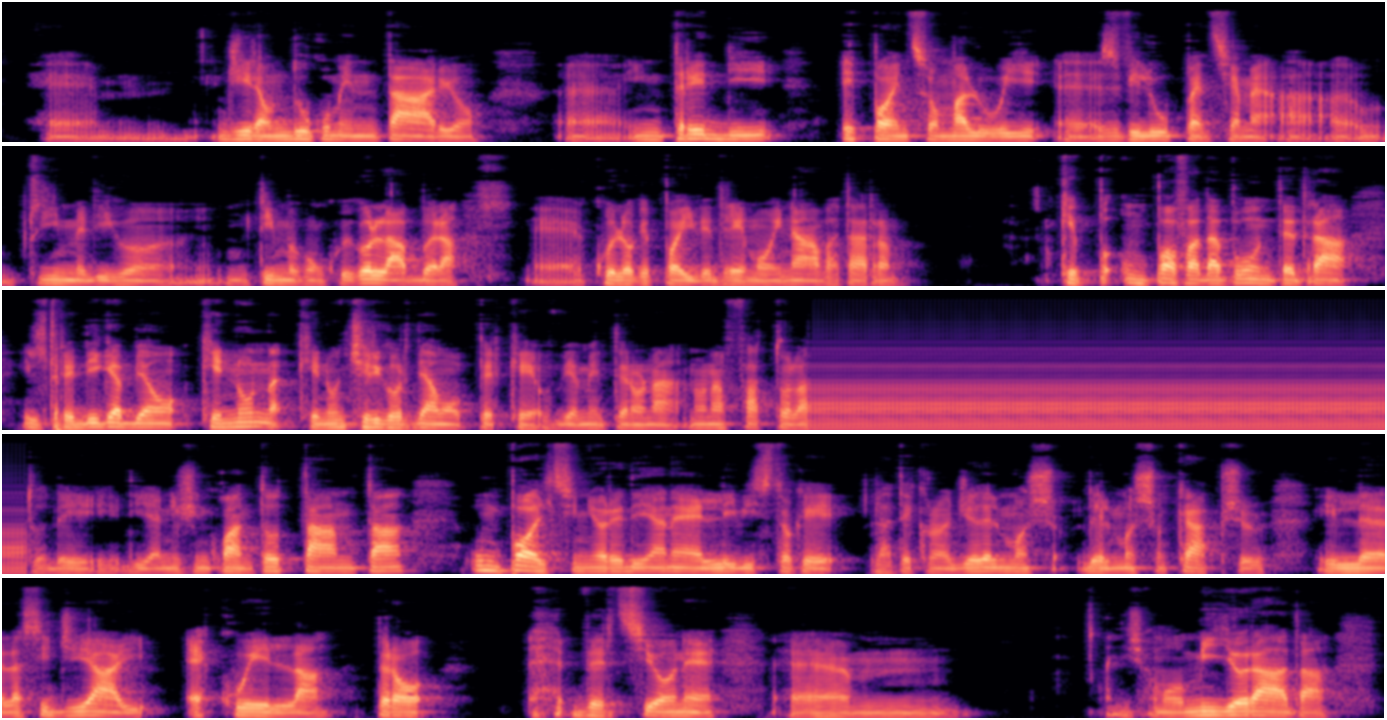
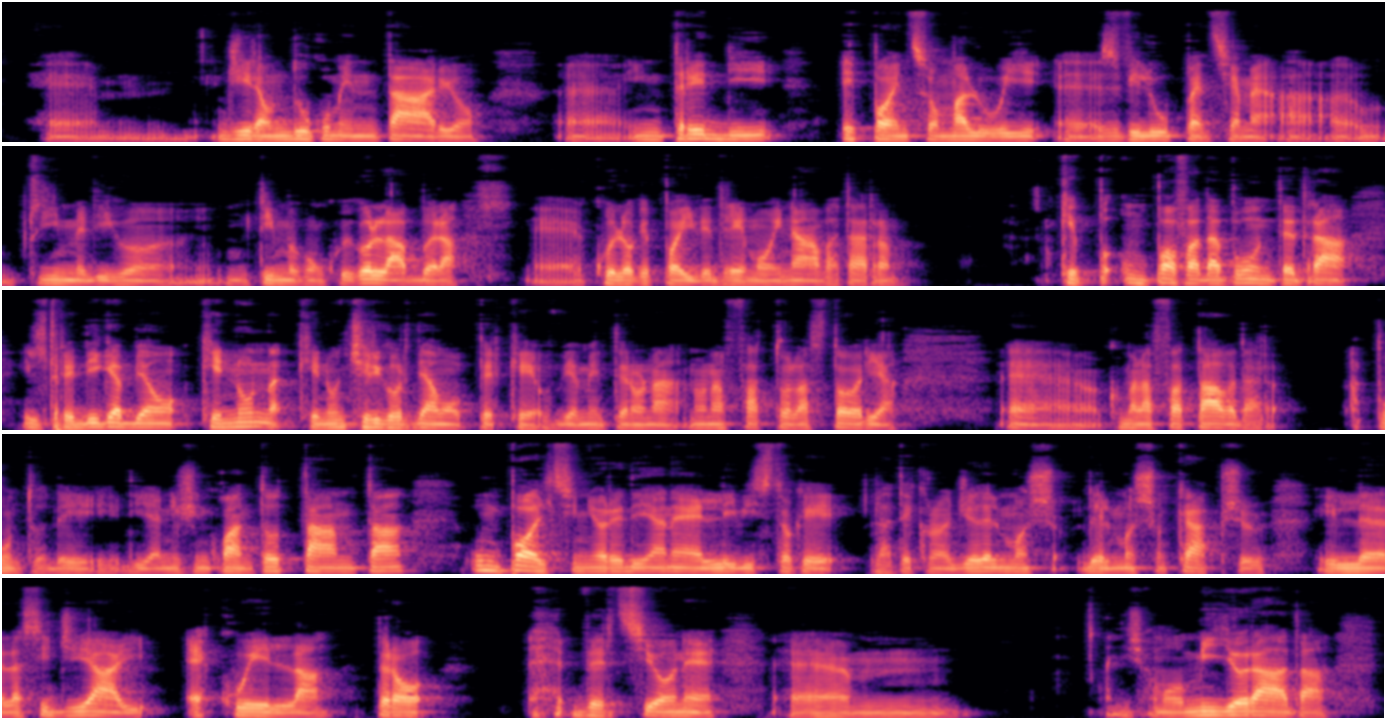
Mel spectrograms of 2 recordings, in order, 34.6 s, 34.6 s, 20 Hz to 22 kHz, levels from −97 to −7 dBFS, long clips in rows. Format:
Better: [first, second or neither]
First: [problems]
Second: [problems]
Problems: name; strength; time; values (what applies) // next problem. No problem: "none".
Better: second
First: audio freezing; at 18 s for 3 s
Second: none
